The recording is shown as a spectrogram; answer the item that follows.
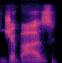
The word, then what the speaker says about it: Jabbaz: So his name is Rob, I think his last name is pronounced Jabbaz. It's J-A-B-B-A-Z.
